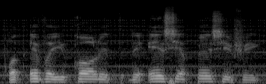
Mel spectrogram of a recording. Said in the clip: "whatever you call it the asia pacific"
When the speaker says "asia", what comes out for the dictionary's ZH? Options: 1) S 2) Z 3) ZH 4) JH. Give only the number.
1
